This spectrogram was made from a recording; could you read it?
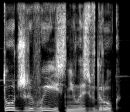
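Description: Male narrator, slightly high voice, rhythmic verse storytelling, measured delivery, music underneath. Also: expressive, a little mellow, no room sound. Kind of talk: scripted verse storytelling, fairy-tale audio play.

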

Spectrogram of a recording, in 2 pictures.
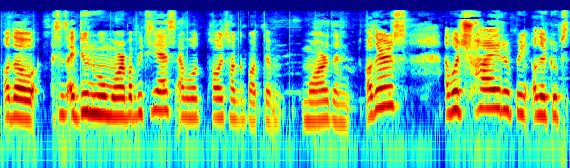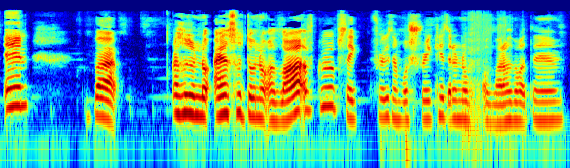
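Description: A young woman hosting a casual solo podcast, talking fast with frequent stutters and restarts. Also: mid-range voice. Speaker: podcast host.

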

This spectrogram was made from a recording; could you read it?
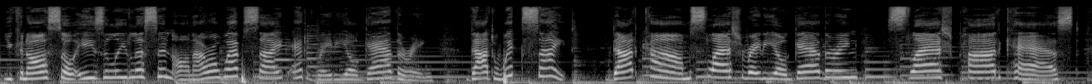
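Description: A woman podcast host reading a scripted sign-off in deliberate, measured phrases with emphatic words. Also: high-pitched, animated. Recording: music playing behind the voice.

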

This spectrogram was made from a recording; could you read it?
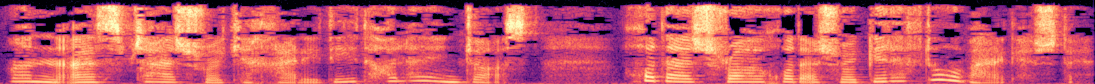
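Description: Fussy old innkeeper, rambling and flustered, read by a woman, husky and raised, muffled lo-fi audio. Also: high voice, expressive, a little mellow, voice pushed up, exaggerated voice. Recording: dull lo-fi recording.

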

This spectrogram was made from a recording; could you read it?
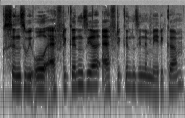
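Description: A woman's voice: fairly low pitch, fairly quick, darkish tone, slight background noise. Bold, teasing young woman. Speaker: podcast co-host. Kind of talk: casual chat.

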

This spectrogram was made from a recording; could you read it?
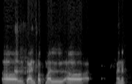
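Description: A young man hosting a podcast, opening with a soft spoken introduction and then chatting with many fillers. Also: medium pitch, flat delivery, vocal fry, phone-quality sound. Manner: soft, slow intro over music, then chatty and halting. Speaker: podcast host. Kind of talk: podcast interview with narrated intro.

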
